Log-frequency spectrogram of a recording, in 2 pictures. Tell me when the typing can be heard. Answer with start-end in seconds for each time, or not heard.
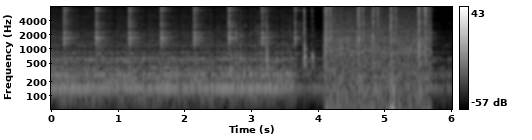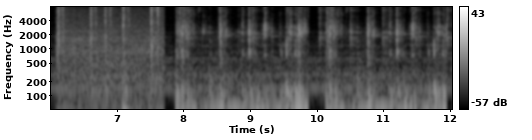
2.6-11.9.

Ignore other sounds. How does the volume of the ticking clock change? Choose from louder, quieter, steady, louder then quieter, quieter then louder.
quieter.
